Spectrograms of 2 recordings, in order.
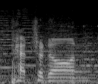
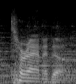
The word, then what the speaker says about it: Pteranodon: We run the gamut here on how to pronounce this card. Petradon, paternodon and the correct way. Pteryannodon.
